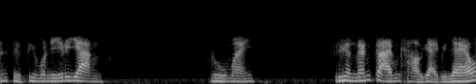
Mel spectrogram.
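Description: Throughout, a G.729 codec rebuilds the speech from a filter model and sparse pulses, removing everything above 4 kHz and leaving a plainly rough, synthetic sound.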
